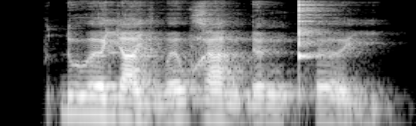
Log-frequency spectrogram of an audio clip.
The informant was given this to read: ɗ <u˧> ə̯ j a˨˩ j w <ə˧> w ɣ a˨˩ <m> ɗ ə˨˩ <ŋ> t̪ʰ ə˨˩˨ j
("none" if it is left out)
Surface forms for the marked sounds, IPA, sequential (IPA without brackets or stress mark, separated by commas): u˧, ə˧, n, ŋ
